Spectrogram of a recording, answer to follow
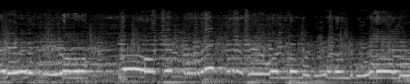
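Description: A woman yodeling, her voice flipping back and forth between low and high notes in quick leaps.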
